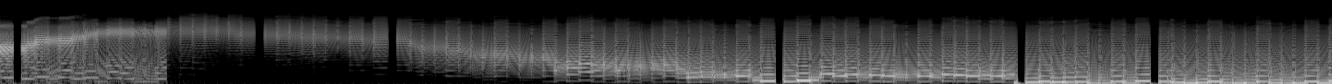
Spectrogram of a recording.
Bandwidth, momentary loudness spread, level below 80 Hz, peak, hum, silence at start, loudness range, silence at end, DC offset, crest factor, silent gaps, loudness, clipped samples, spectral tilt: 13 kHz; 11 LU; -32 dBFS; -8 dBFS; 50 Hz at -55 dBFS; 0 s; 8 LU; 0 s; under 0.1%; 16 dB; none; -25 LUFS; under 0.1%; -5 dB/octave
